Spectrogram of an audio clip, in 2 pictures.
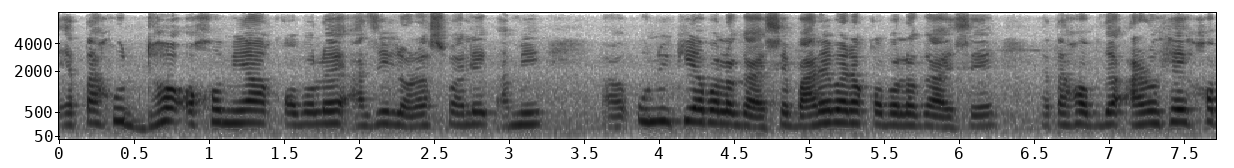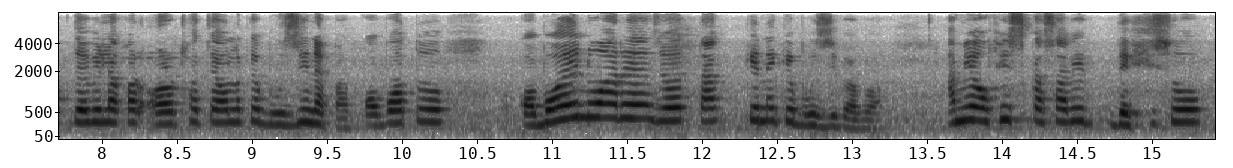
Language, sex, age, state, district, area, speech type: Assamese, female, 30-45, Assam, Kamrup Metropolitan, urban, spontaneous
